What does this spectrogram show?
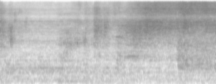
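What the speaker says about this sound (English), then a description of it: "All right, we about to turn this water on." Water bursts from a Cobbe filtered LED handheld shower head with a soft, broad hiss that swells and grows stronger partway through, fairly quiet and close, with no talking.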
